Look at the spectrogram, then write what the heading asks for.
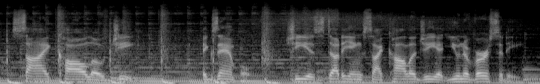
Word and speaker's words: psychology: Second from science is the word psychology. This is the study of the mind. We say psychology.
